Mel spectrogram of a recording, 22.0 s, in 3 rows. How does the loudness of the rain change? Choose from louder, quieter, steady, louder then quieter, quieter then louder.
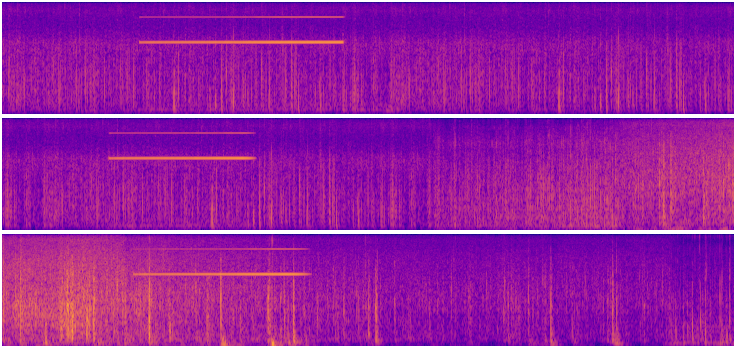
louder then quieter.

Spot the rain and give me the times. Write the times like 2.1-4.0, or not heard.
0.0-21.9.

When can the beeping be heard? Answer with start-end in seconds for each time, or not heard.
1.4-3.9, 8.3-9.9, 15.9-17.8.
